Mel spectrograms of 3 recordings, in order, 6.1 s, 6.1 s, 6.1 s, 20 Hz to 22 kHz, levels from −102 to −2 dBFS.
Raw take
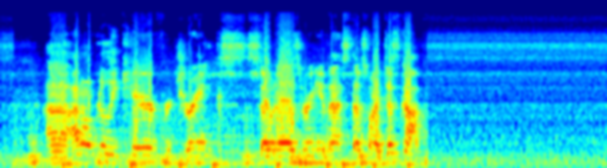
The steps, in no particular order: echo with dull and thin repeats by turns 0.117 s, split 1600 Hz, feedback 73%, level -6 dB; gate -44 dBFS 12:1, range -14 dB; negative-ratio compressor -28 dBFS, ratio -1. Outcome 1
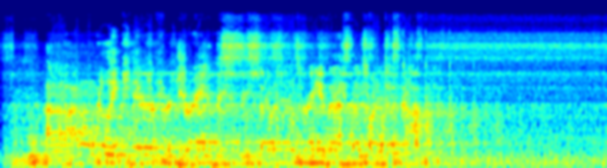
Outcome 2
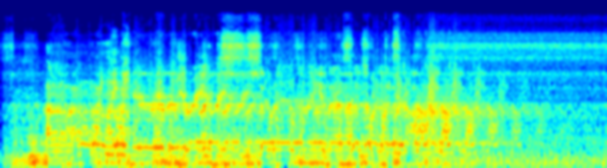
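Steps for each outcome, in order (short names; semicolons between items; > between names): negative-ratio compressor > echo with dull and thin repeats by turns > gate; echo with dull and thin repeats by turns > negative-ratio compressor > gate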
